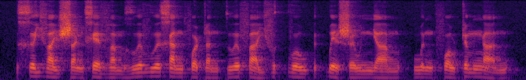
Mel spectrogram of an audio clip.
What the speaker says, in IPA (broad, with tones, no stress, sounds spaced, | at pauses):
x ə˧ j v a˨˩ j ʂ a˨˩˦ ŋ x ɛ˨˩ v a˨˩ m ɣ u˧ ə̯ v u˧ ə̯ x a˧ n f ɔ˨˩ ʈ a˨˩ n t̪ u˧˥ ə̯ f a˨˩˦ j v ə˦˥ k̚ v o˧˥ w ʔ ə˦˥ k̚ w e˨˩ ʂ ə˧ w ɲ a˧ m | w ə˨˩˦ ŋ f ɔ˨˩˦ w ʈ ə˧ m ŋ a˨˩˨ n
